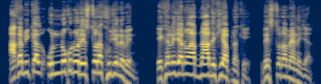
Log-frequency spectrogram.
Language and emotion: Bengali, angry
